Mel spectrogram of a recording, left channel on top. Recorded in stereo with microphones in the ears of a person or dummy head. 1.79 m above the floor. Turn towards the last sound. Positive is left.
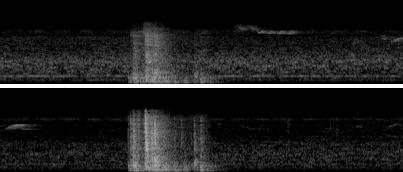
turn(degrees=-45)  # may be behind; listen again after turning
